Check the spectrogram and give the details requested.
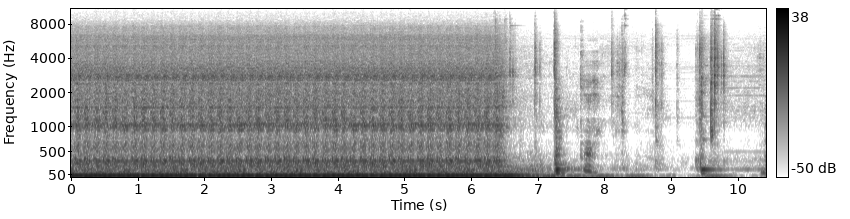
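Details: Cummins ISL9 after in-frame rebuild (engine dusted from poor maintenance), fuel system being primed: strong, even cranking rhythm about 220 beats a minute for six seconds; cranking sounds good.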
